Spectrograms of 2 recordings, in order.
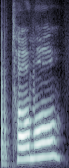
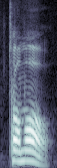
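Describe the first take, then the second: First: The stress is on the first syllable. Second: The stress is on the last syllable. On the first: I drink or take. "Listen to the difference" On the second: He or she drank or took. "it gets an accent mark"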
